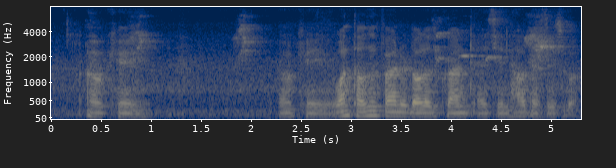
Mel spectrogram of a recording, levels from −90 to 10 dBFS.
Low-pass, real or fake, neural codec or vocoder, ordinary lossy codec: none; real; none; none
